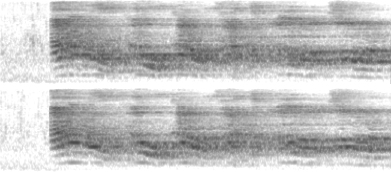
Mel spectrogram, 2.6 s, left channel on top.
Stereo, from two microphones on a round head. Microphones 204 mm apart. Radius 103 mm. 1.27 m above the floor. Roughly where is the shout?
Right.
